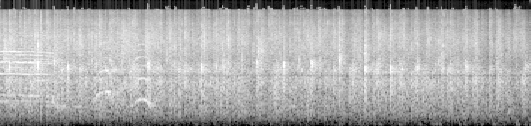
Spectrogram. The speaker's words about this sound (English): And honestly, one just fat, fat, wonderful round of applause for the staff of Black Kettle. Thanks for hosting us.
